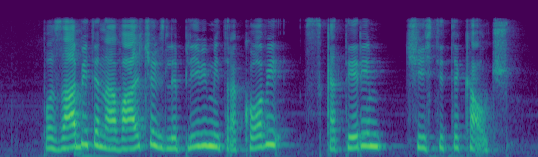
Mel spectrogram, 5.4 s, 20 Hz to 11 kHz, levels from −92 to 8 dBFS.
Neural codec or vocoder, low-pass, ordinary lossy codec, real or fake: none; 7.2 kHz; none; real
